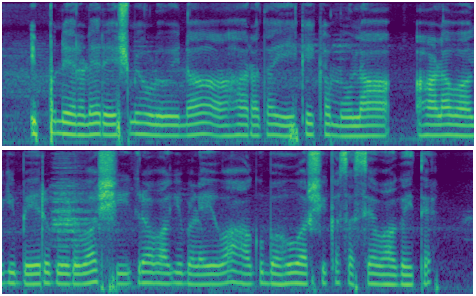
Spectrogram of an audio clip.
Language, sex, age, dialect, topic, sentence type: Kannada, female, 51-55, Mysore Kannada, agriculture, statement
